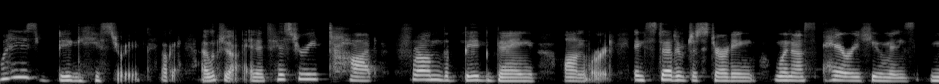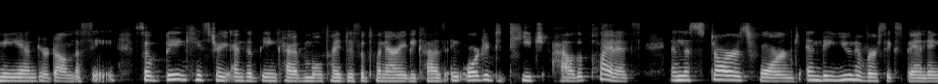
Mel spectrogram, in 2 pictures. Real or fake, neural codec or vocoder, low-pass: fake; codec, 44.1 kHz, 2.6 kbps, SNAC; 7.2 kHz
